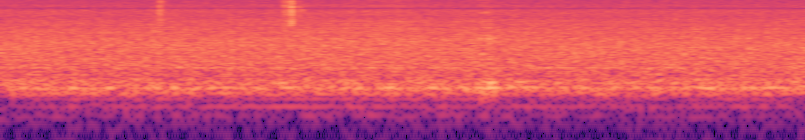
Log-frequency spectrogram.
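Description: Steady background hiss with a faint low hum: room tone, with a couple of faint ticks about a second in.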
